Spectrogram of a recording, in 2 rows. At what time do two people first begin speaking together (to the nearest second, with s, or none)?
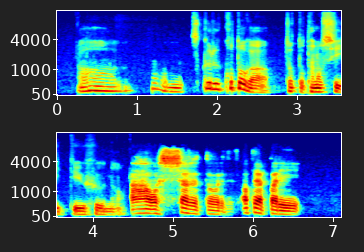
none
